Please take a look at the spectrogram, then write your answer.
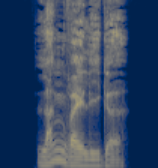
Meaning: inflection of langweilig: 1. strong/mixed nominative/accusative feminine singular 2. strong nominative/accusative plural 3. weak nominative all-gender singular
- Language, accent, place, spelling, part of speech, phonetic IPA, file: German, Germany, Berlin, langweilige, adjective, [ˈlaŋvaɪ̯lɪɡə], De-langweilige.ogg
